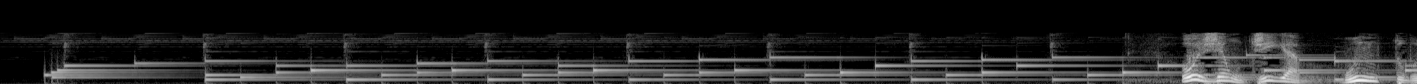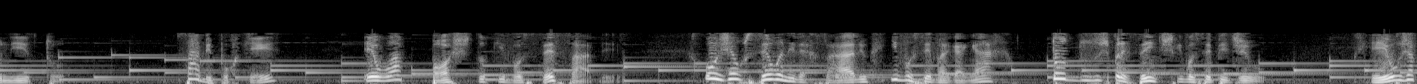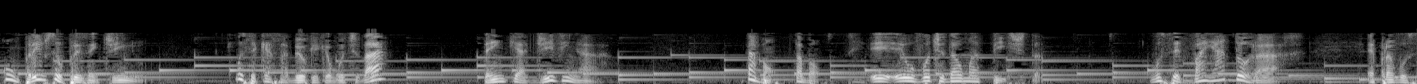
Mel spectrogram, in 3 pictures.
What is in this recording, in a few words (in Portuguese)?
Afilhado(a) Criança Masculino; Telemensagens 2017; Aniversários; Aniversário Infantil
